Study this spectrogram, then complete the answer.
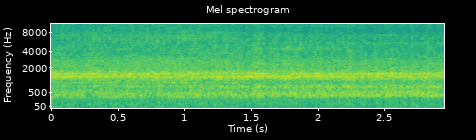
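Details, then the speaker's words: Husky Pro belt-driven air compressor, bought new 2007, repaired after a hard failure and 3–4 years sitting, belt guard off, building pressure toward 120 psi under load: even, steady motor and pump hum, no knocks or squeal; motor running cool, stiff old belt will limber up. "Motor's running nice and cool. That old belt is stiff. That's why it's doing this. It'll limber up."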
